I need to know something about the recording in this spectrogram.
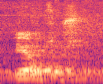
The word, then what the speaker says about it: Эрдёш: Ну, здесь непривычный для русского языка произношения, кстати, буква Ё без удара, Эрдиса.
